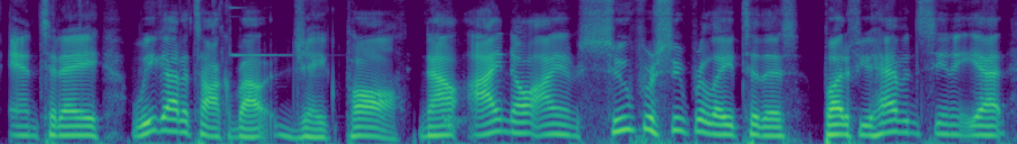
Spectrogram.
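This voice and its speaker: A young man talks through a boxing reaction video in a loose, chatty way, stumbling over restarts and laughing along. His voice sits a touch high and comes through smooth and clean. The sound is dry and close, with no room around it. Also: animated, moderate pace, few pauses, no echo. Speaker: boxing commentator reacting to a clip. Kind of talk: casual reaction commentary.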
